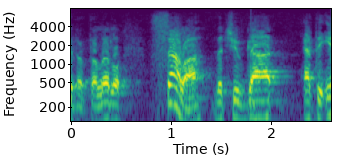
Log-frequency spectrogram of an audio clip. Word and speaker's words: Selah: which is cella. That's transliterated, by the way, because that's the Hebrew, way the Hebrew word is pronounced.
